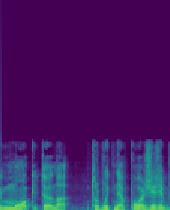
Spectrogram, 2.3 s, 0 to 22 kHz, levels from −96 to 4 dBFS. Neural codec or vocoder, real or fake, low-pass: codec, 16 kHz, 4 kbps, X-Codec, WavLM features, trained on Multilingual LibriSpeech; fake; 7.2 kHz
